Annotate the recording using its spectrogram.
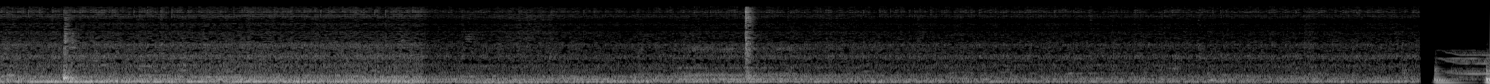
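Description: Steady low hum in a small kitchen during cooking, with two sharp clinks of metal cookware, one about a second in and one about halfway through. The hum drops a little about four seconds in.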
